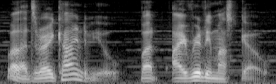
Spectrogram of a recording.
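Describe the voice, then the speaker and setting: An actor playing a genial, unflappable angel in an audio drama, reassuring and playful. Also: male voice, lowish voice, huge pitch swings, brisk, faint music behind, heavily acted. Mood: breezy, charming. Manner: smooth-mannered, reassuring, playful. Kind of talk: radio-play style drama acting.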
